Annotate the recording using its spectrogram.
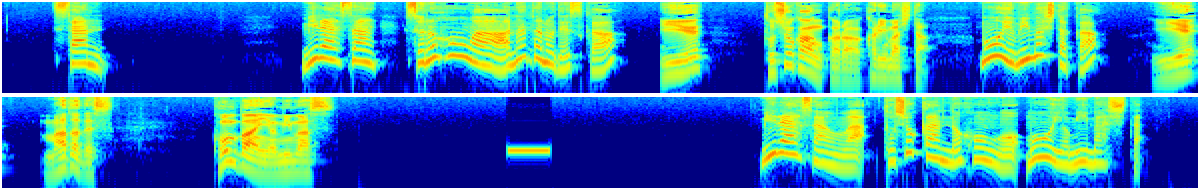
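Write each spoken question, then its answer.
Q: ミラーさんは図書館の本をもう読みました。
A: ×(まだ読んでいません)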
